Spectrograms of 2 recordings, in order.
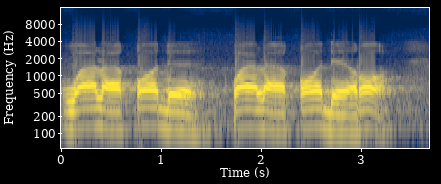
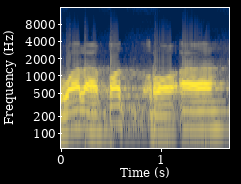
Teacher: Terus huruf dal. Huruf dal juga dipantul ya.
